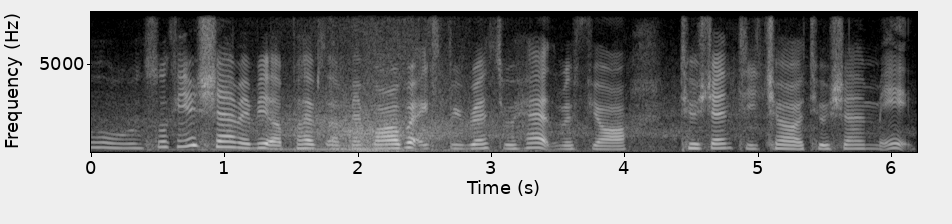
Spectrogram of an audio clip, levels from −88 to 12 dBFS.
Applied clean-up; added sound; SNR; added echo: none; Car passing by; 12 dB; none.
